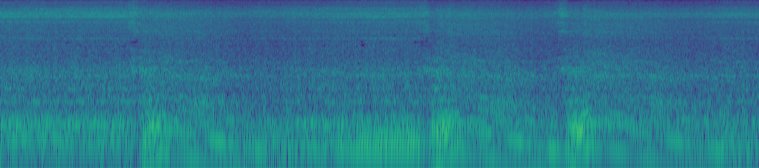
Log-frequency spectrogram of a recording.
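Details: Engine revved up and down repeatedly, with a brief rattle each time revs fall on deceleration; the rattle can be felt by hand on the left-side riser.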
